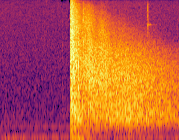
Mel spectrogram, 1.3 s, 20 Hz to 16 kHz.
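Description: A single sharp, very loud gunshot from a Kimber R7 Mako Carbon Compact pistol, a hard crack followed by a long ringing echo with no talking.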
